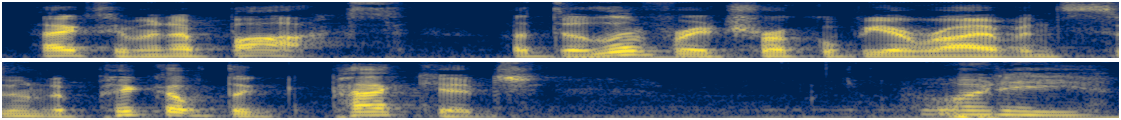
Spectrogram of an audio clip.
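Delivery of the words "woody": sad whisper. A narrator's reading. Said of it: "Jessie whispered sadly".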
